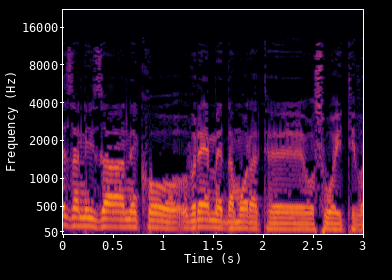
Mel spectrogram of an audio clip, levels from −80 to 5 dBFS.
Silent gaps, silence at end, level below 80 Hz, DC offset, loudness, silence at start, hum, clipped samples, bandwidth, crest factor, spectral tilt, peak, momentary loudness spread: none; 0 s; -42 dBFS; under 0.1%; -20 LUFS; 0 s; none; under 0.1%; 12.5 kHz; 12 dB; -7 dB/octave; -6 dBFS; 3 LU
